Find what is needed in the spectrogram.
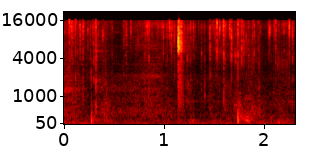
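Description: Wiring harness being handled: soft rustling of its braided loom with small clicks from the plastic connectors, and one sharper click about a second in.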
